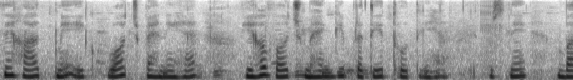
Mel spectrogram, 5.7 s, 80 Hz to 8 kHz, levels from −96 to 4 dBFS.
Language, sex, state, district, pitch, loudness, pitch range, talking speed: Hindi, male, Himachal Pradesh, Shimla, 235 Hz, -15 LUFS, 225-245 Hz, 155 wpm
